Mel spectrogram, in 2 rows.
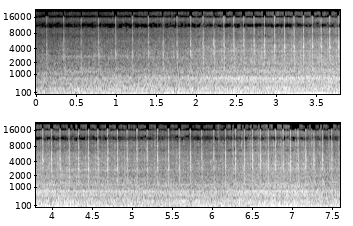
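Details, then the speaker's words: Chevrolet Tahoe 6.2 L86 V8 with AFM/DOD, power-braked in forward gear under load: sharp steady ticking about four a second, no misfire, heard at the front cylinders; failing lifter suspected. Suspected lifter tick under load. "Sounds like it's up front. One of these two up front. That's what it sounds like to this guy."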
